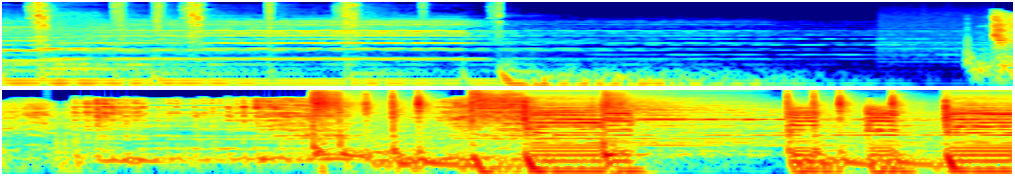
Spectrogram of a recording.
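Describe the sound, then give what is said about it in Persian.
After a steady tonal hum fades into a short silence, a Paykan car engine turns over and catches, then revs loudly, its roar surging and dipping several times. “امیدوارم یه روزی وقتی داریم سوار این پیکان میشیم بگیم بالاخره روزهای خیلی خوب هم برای ما ایرانیا رسیدن”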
